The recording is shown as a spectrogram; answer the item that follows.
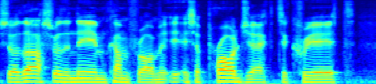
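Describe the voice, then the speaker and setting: Recorded very cleanly against a silent background, a man with a Welsh accent speaks at a medium pitch in a monotone, flat delivery. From South Wales, Port Talbot. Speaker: fitness coach. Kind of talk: casual chat. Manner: slurred, lazy diction.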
